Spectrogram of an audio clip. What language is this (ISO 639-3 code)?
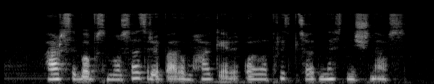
kat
